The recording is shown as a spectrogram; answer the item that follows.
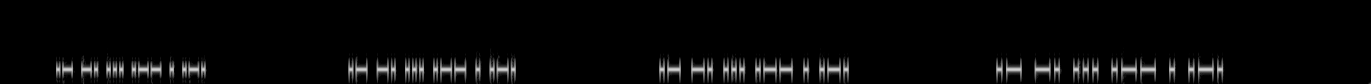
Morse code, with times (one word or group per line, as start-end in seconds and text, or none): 0.6-2.0 ANSWER
3.5-5.2 ANSWER
6.6-8.5 ANSWER
10.0-12.2 ANSWER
